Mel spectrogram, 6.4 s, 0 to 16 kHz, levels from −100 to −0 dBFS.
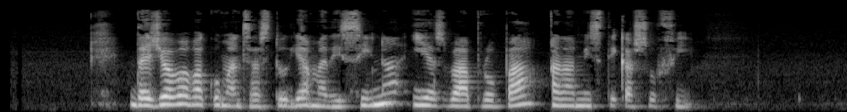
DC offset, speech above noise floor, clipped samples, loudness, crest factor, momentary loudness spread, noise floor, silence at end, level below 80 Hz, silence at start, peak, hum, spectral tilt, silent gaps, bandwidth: under 0.1%; 48 dB; under 0.1%; -26 LUFS; 20 dB; 13 LU; -74 dBFS; 1.2 s; -82 dBFS; 0.75 s; -8 dBFS; none; -4.5 dB/octave; none; 11.5 kHz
